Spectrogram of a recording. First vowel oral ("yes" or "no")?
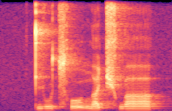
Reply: yes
